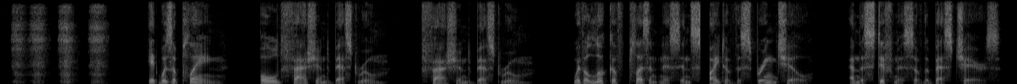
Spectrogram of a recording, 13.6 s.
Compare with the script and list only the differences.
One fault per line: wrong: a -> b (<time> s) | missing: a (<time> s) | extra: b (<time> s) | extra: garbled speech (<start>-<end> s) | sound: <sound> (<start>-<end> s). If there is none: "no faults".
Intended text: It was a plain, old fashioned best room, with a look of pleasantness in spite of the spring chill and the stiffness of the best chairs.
sound: sniff (0.1-1.5 s)
extra: fashioned best room (5.6 s)
sound: dropout (9.3-9.5 s)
